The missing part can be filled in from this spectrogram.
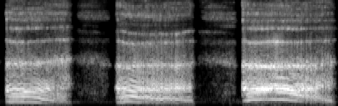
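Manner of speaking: rising vocal fry into a scream; slowly tighten the throat into a grit; gravelly scream. Shown as a demonstration. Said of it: "more gravelly".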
